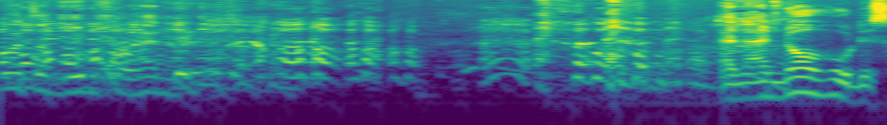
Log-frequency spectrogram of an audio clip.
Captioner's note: γέλια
